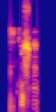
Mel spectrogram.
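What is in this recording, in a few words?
EMS Dispatch, p25; wake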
